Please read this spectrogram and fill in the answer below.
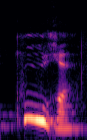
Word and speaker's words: cours: Au cours, alors ici j'ai barré la lettre S parce que je ne la prononce pas.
